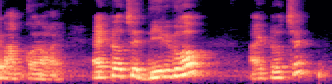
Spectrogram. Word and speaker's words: দীর্ঘ: আমরা বলতাম যে রস্মি দীর্ঘী হ্রস্ব, এই যে বলতাম, উচ্চারণ আমাদের একটু ভুল ছিল। আসলে বিষয়টা হচ্ছে এই, উচ্চারণটা হবে এরকম যে হ্রস্ব এবং দীর্ঘ।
